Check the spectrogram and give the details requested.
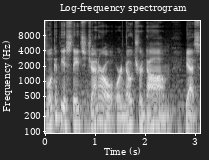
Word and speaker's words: Notre-Dame: research and just look at the estates-general or no true Dom yes it's pronounced nature Dom not notre-dame please don't pronounce it no true or Notre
